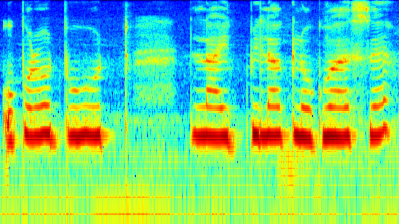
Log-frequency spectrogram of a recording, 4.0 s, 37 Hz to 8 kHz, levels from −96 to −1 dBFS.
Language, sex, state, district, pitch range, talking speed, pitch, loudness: Assamese, female, Assam, Kamrup Metropolitan, 300-315 Hz, 90 wpm, 305 Hz, -12 LUFS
